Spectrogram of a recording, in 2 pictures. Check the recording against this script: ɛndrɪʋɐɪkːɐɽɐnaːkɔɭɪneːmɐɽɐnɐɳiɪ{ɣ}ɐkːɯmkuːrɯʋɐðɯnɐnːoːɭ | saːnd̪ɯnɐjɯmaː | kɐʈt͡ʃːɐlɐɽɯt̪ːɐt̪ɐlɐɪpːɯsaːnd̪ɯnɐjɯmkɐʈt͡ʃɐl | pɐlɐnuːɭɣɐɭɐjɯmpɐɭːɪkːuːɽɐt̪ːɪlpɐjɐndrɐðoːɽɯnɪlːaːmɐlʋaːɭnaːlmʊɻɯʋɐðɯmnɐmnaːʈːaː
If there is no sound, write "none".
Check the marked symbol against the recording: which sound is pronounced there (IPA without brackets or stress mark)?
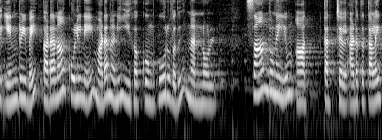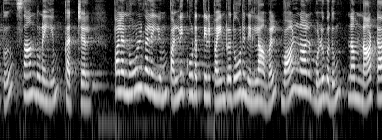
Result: ɣ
